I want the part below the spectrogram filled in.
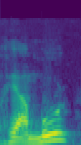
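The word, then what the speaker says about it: Réaumur: a escala reunir que nós vamos pronunciar reamur aqui aportuguesado de novo e essa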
